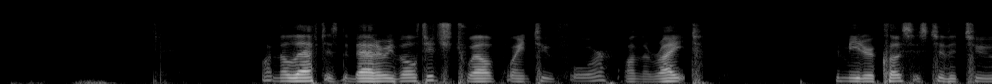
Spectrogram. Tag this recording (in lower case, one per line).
speech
